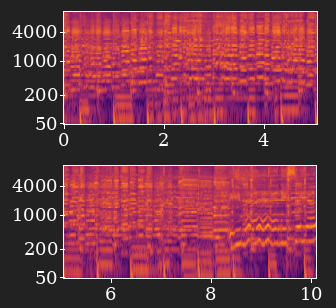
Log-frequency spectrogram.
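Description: Live folk band playing an accordion-led instrumental intro over a steady bass-and-drum beat. Near the end a woman's voice comes in, singing with a wide vibrato.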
